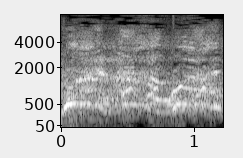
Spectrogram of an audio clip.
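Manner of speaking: high, startled yelps of confusion. Retold or imitated. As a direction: jump in surprise, voice shooting way up. Startled by man at con.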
